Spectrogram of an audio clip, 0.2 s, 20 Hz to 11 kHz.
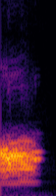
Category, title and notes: Sound effects > Experimental
Analog Bass, Sweeps, and FX-019
alien, analog, analogue, bass, basses, bassy, complex, dark, effect, electro, electronic, fx, korg, machine, mechanical, oneshot, pad, retro, robot, robotic, sample, sci-fi, scifi, sfx, snythesizer, sweep, synth, trippy, vintage, weird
